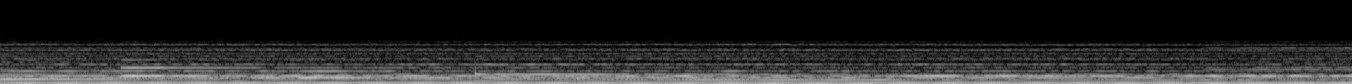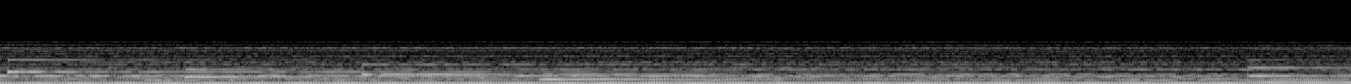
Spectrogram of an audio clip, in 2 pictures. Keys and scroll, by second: 0.7 space, 3.3 space, 14.6 ctrl+c, 14.8 ctrl+v, 15.5 ctrl+c, 15.7 ctrl+v, 18.5 ctrl+c, 18.7 ctrl+v.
